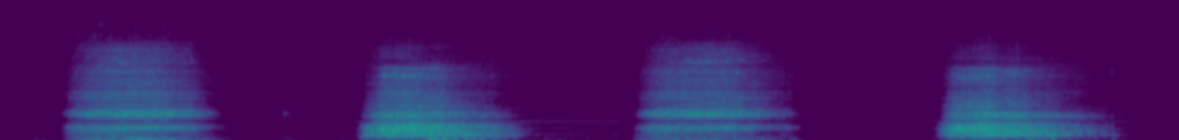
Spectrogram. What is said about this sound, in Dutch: Dus we ademen in via onze neus. En we ademen uit via onze mond. Zonder pauze.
